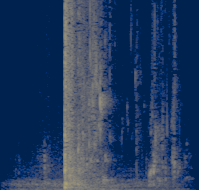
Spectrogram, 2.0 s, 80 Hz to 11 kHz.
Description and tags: Head dunk into bathtub deeper water splash
Used a basketball to mimic a head being dunked into water. Recorded with an H4n recorder in my dorm room.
